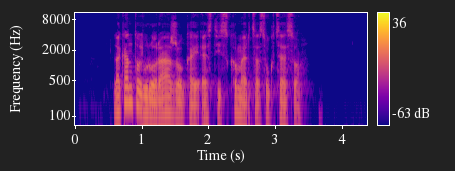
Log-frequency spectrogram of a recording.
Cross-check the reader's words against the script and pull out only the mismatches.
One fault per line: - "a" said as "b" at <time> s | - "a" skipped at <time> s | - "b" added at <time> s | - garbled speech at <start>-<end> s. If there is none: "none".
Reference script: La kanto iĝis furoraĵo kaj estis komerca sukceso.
- "iĝis" skipped at 1.0 s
